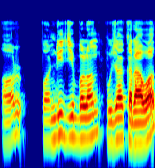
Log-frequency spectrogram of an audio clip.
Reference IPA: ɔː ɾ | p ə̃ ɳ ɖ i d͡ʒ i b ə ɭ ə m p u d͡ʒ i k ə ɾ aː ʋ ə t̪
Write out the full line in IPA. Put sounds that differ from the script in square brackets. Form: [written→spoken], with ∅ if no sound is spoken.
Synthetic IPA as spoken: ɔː ɾ | p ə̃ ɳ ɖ i d͡ʒ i b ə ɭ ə [m→n] p u d͡ʒ [i→a] k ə ɾ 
